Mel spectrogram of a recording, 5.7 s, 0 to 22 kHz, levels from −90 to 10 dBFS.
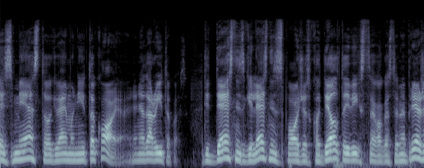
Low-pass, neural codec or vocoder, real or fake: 14.4 kHz; vocoder, 44.1 kHz, 128 mel bands every 256 samples, BigVGAN v2; fake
